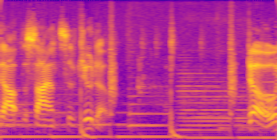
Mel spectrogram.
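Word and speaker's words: 道: the science of Judo doe is the way the Japanese pronounce Dao ju means gentle Judo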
